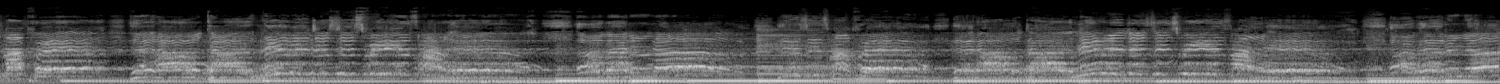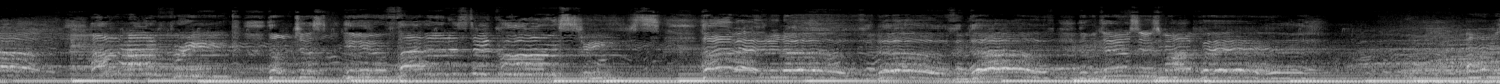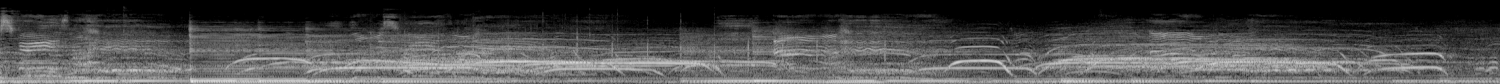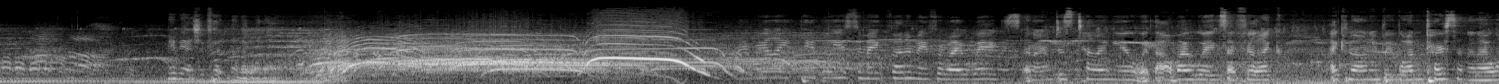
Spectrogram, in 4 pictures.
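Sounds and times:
woman singing: 0.0s - 28.5s, 29.4s - 36.4s, 37.3s - 40.3s, 52.6s - 59.9s
piano chords: 0.0s - 50.8s.

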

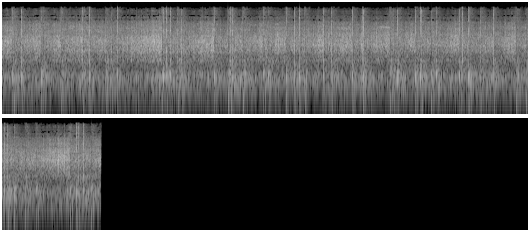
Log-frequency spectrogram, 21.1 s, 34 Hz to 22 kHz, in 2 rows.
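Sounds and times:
fireworks bangs and crackling: 0.0s - 12.5s.

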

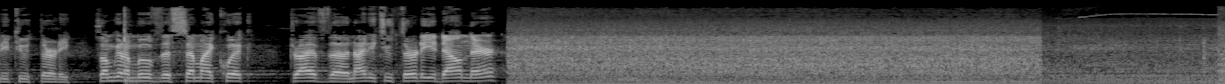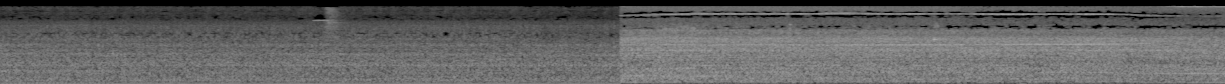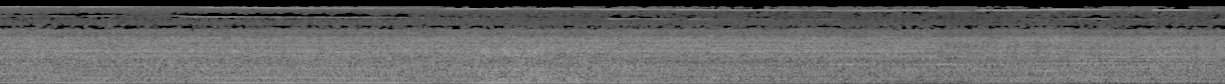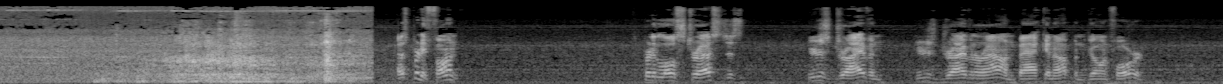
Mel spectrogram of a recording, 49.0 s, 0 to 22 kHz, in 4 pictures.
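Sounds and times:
vehicle engine running: 5.1s - 22.3s
tractor diesel engine: 5.1s - 48.9s.

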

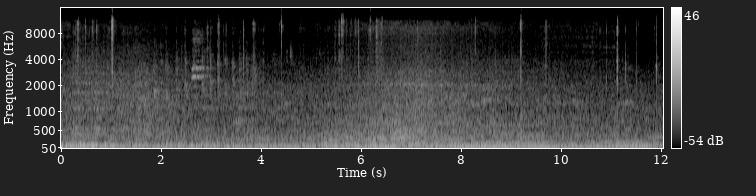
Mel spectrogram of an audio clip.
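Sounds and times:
fingers clicking parts into phone: 0.1s - 1.4s, 2.0s - 9.8s, 10.5s - 12.0s.

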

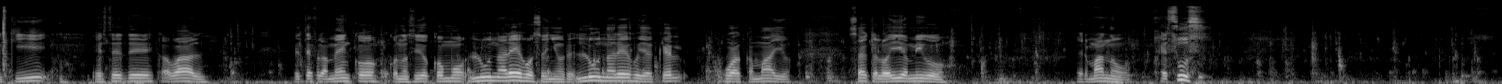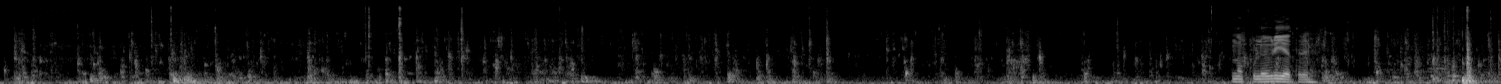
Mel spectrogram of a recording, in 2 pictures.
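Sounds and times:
clicks and knocks of fishing line: 0.0s - 0.7s, 9.5s - 30.0s
wind and water rumble: 0.0s - 30.0s.

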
